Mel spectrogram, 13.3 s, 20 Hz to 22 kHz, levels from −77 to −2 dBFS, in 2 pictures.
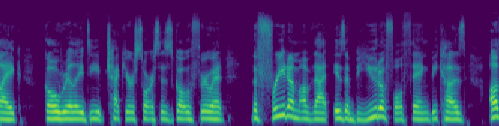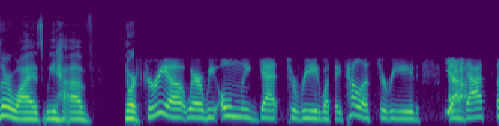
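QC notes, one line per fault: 8.44–13.32 s: input switched to a poorer device. With no gap at the changeover, the speech abruptly turns dull and boxy: the band narrows, the level falls by roughly 5 dB, and a new background noise floor appears roughly 40 dB under the signal. This is likely the recording input jumping mid-take to a different microphone or a headset's call-mode path, whose narrower bandwidth, gain and self-noise replace the original chain's through the end.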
